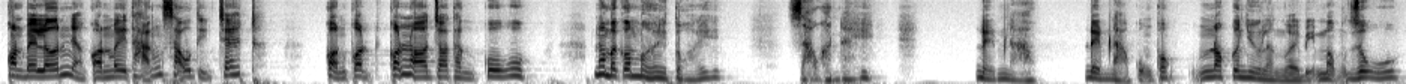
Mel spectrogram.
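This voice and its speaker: A man's voice: fairly low pitch, big pitch swings, slow, dark tone, no room sound, studio quality. A man doing a stammering, panicked rich man. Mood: panicked pleading. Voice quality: stammering, tearful pleading. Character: terrified wealthy middle-aged man pleading, stammering.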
